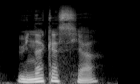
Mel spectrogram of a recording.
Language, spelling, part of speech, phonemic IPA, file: French, acacia, noun, /a.ka.sja/, Fr-acacia.ogg
- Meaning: acacia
